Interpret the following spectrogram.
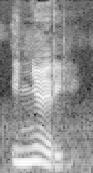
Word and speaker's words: Igneri: Y en francés la G y la N suena muy parecido a la ñ en la lengua española.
